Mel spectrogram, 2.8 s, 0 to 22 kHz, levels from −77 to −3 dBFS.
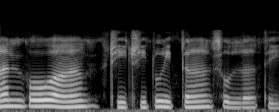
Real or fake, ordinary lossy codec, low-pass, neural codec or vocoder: fake; none; 7.2 kHz; autoencoder, 22.05 kHz, a latent of 192 numbers a frame, VITS, trained on many speakers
